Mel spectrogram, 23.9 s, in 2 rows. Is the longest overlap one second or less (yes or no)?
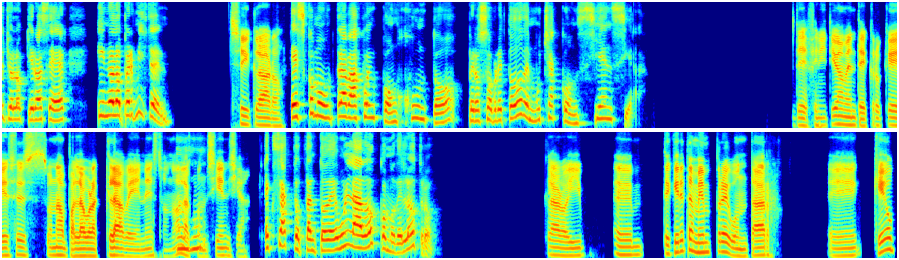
yes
